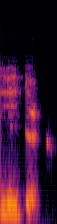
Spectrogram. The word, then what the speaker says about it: LaTeX: with a k even though it's x it's pronounced as latex um so i'm going to talk about why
